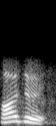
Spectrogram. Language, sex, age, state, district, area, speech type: Nepali, female, 18-30, West Bengal, Jalpaiguri, rural, conversation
